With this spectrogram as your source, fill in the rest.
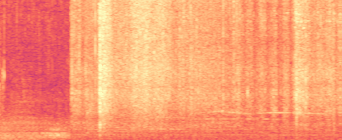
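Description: Tall grass rustles as hands push through it.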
